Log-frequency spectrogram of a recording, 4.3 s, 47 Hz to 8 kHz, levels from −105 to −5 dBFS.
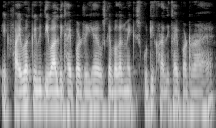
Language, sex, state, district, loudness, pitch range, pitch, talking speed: Hindi, male, Jharkhand, Ranchi, -23 LUFS, 100-110 Hz, 105 Hz, 260 wpm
